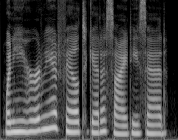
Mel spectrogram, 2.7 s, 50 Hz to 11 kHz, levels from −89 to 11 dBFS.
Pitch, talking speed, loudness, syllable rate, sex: 240 Hz, 270 wpm, -17 LUFS, 5.4 syllables/s, female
